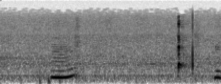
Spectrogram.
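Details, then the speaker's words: Baby girl with hiccups: two brief, sharp, gulp-like voiced catches in a quiet room; infant hiccups. "see Daddy? Have the hiccups. Silly girl."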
